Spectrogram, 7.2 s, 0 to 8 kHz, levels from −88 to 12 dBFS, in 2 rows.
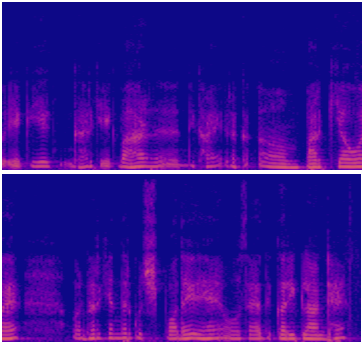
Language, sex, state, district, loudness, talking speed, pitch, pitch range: Hindi, female, Uttar Pradesh, Varanasi, -39 LUFS, 215 wpm, 190 Hz, 180-200 Hz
